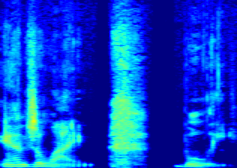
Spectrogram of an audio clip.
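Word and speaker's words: Angeline Boulley: there's a website where you can go hear how people Oh, pronounce their names. And so I learned that she was Angeline Bully.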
